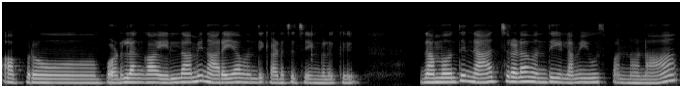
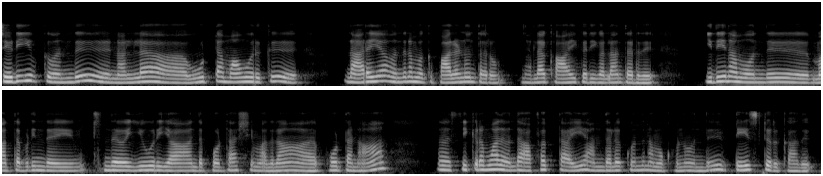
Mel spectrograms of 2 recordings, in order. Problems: none marked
